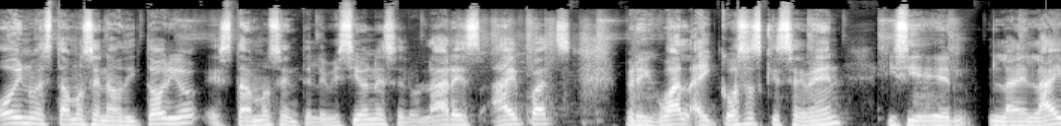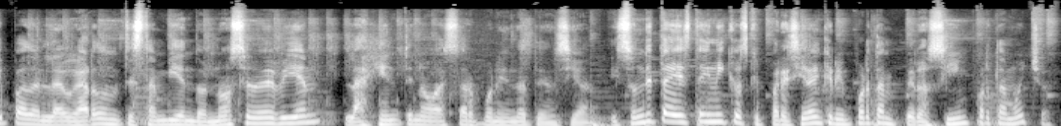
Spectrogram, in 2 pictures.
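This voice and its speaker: Music plays in the background as a man speaks with lively intonation in a dry, close sound with no echo. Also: medium pitch for a man, very even loudness. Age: 30s. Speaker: church media podcast co-host. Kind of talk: casual chat.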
